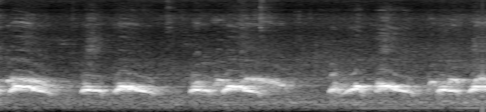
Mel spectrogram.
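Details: Aggressive caged spotted dove (terkukur) in a hanging cage, calling frequently: a steady stream of low, rolling double and triple coos with short breaks between phrases.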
